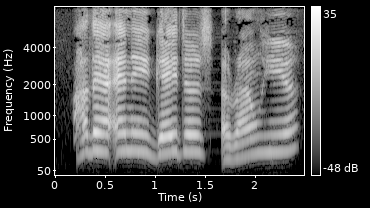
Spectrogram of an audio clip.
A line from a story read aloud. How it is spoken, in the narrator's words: the tourist shouted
